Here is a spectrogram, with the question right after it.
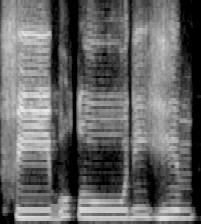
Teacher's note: میم ساکن پر اظہار شفوی ہو رہا ہے، ٹائم نہیں دینا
